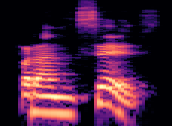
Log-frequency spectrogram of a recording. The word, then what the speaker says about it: francés: Entonces tenemos francés, lleva el acento en la última sílaba y lleva tilde porque la palabra francés termina en S.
